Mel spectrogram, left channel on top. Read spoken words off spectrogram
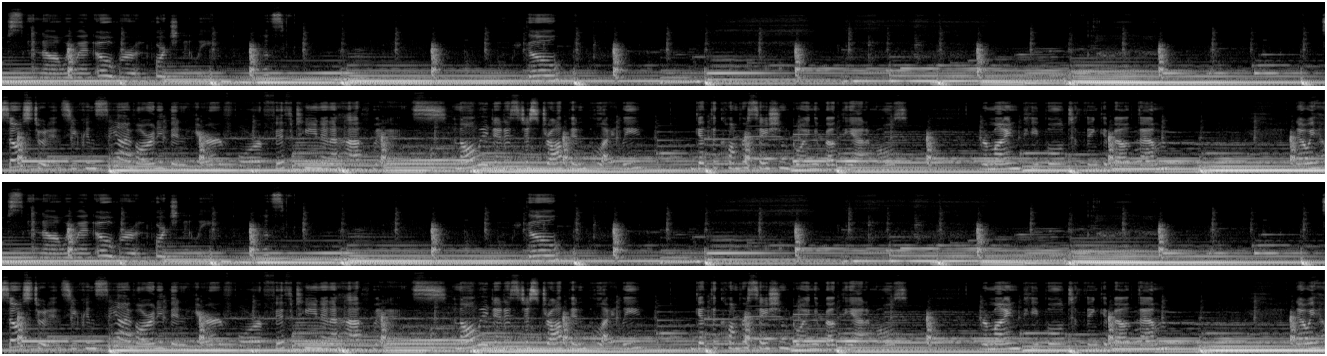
and now we went over, unfortunately. Let's see. There we go. So students, you can see I've already been here for 15.5 minutes. And all we did is just drop in politely, get the conversation going about the animals, remind people to think about them. Now we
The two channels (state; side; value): identical; both; correlation 1.00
